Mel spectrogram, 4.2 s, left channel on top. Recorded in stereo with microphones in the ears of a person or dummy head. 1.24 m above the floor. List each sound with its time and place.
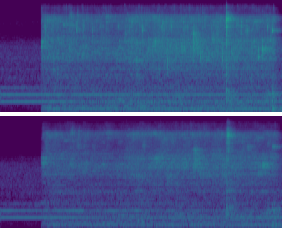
0.6 s frying: 60° left (ahead or behind), 1.2 m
